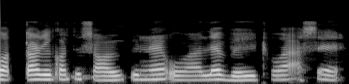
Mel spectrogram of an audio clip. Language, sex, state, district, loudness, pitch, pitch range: Assamese, male, Assam, Sonitpur, -16 LUFS, 220 Hz, 200-225 Hz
